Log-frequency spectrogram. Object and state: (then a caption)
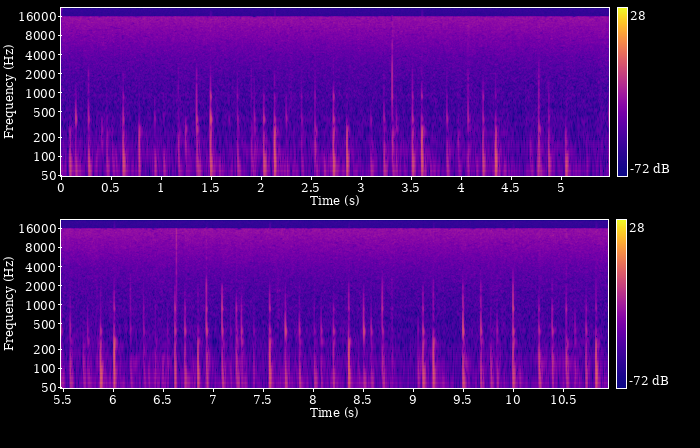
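Cork coaster. A small, thin, solid round cork coaster lying on a fluffy microphone cover is tapped and scratched with long red nails. The result is a rapid, uneven stream of muffled, low, thudding taps that stop dead with no ring, over a soft scratchy rustle.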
